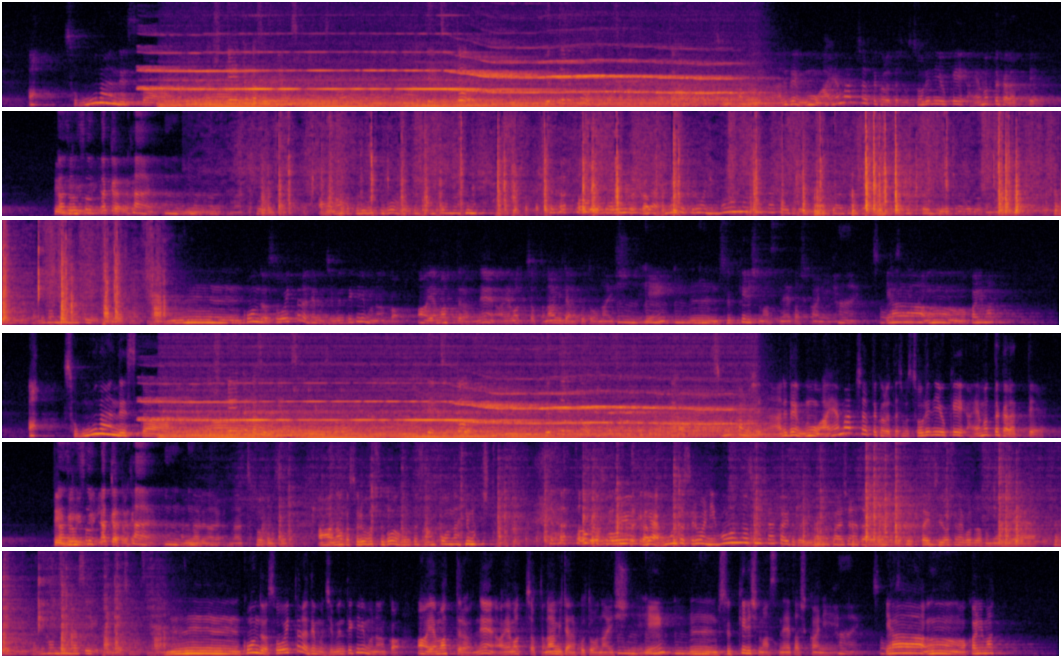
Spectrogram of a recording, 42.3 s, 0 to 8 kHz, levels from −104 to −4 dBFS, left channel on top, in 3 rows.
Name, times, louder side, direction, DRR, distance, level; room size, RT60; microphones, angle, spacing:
voice 1, 0.9-3.7 4.0-4.4 6.5-7.3 9.3-13.9 14.8-15.8 16.5-20.9 21.2-27.9 30.4-37.1 37.4-39.4 40.0-41.5, right 5 dB, 85° right, 12 dB, 0.4 m, -40 dB
sound 1, 1.8-9.8, left 2 dB, 45° left, 1.3 m, -36 dB
sound 2, 2.1-10.1, right 1 dB, 55° right, 1.5 m, -38 dB
voice 2, 2.5-6.3 7.2-9.1 11.0-11.1 14.9-17.1 21.2-22.8 25.8-25.9 26.2-26.7 28.1-30.5 36.5-37.8 39.4-39.7 40.0-40.4, right 1 dB, 5° right, 4 dB, 0.4 m, -43 dB
Wood, 17.3-23.3 23.6-28.4 28.7-30.5, left 7 dB, 60° left, 0.4 m, -39 dB
26.0 x 9.4 x 2.5 m, 2.1 s
head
